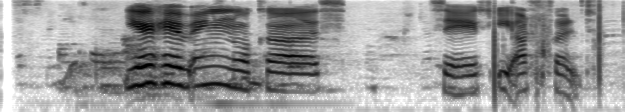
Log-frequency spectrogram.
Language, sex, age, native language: Icelandic, female, 11, Icelandic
